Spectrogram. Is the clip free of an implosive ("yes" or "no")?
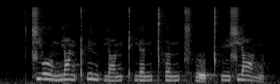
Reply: yes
